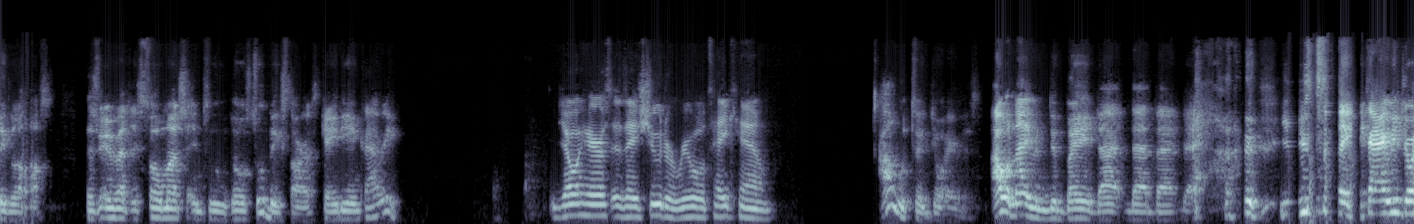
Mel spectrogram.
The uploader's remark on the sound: WE APOLOGIZE FOR AUDIO QUALITY ISSUES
